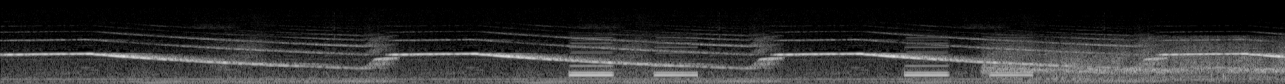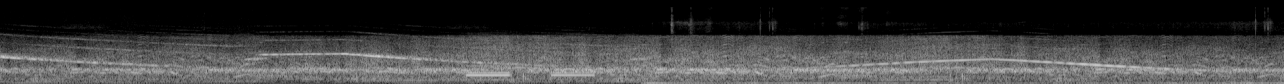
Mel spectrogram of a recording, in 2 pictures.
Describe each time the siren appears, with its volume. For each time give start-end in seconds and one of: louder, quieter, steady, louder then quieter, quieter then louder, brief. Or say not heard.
0.0-25.6 quieter.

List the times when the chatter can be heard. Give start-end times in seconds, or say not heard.
9.8-25.6.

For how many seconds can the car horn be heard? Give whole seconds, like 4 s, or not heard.
4 s.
